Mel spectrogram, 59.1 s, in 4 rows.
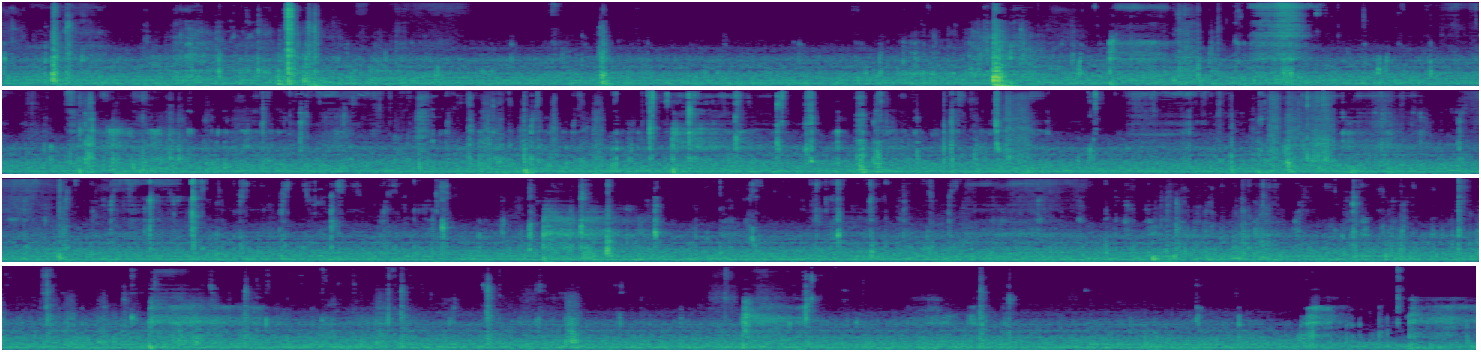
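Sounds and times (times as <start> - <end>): low hum: 0.0 - 59.0
chewing and biting fried food: 8.0 - 53.0.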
